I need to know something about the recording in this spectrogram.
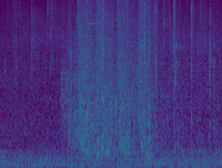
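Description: Water splashes loudly as a figure lands in it.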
